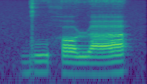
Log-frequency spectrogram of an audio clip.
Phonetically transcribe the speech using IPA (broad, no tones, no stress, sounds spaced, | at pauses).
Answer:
ɡ u h ɒ ɹ a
